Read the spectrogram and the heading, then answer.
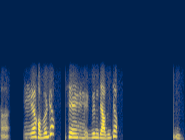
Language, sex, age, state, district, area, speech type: Assamese, female, 30-45, Assam, Morigaon, rural, conversation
